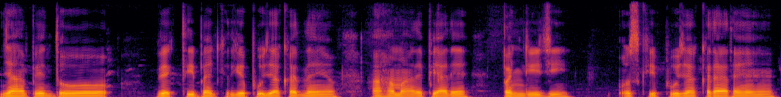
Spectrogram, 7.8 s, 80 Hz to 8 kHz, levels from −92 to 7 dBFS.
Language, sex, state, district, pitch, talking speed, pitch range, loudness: Hindi, male, Haryana, Jhajjar, 105 Hz, 155 wpm, 100-110 Hz, -19 LUFS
